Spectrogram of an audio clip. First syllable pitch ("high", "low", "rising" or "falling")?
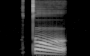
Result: falling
